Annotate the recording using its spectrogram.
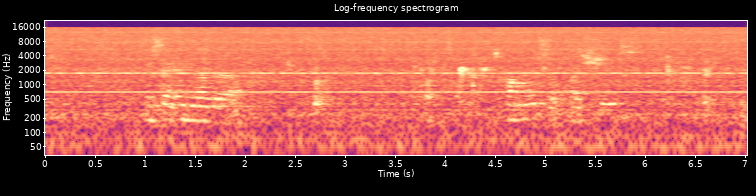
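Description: A woman speaks quietly at a distance.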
